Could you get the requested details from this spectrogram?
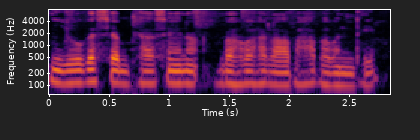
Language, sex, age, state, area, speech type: Sanskrit, male, 18-30, Uttarakhand, rural, spontaneous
